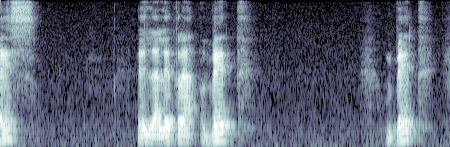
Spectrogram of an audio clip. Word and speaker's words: Bet: Bet, cuya fonética es B de bueno en español. Fíjense que tiene un puntito en medio, entonces se debe de pronunciar la B con énfasis.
